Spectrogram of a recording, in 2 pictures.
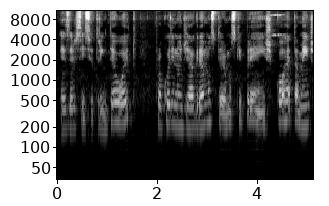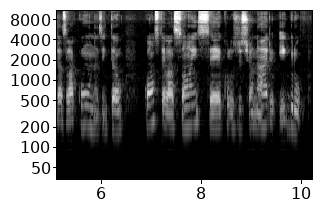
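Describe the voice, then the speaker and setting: A woman teacher slowly and patiently reads out and corrects children's workbook answers, taking the word lists one item at a time. Her medium-pitched voice is a little mellow with a strong gravelly fry, and she lists the words in a measured way for her pupils.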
